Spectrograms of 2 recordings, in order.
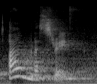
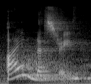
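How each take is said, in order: No difference in how they are said.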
